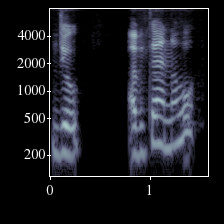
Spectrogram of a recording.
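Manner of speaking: usual speaking voice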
